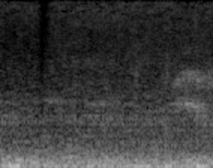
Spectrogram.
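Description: A pause between spoken phrases: only the recording's low background hum and rumble, with a faint brief sound near the end.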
